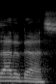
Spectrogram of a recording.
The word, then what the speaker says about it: Adidas: Americans call it Adidas. Yeah. Incorrect. It's Adidas. Or it is. So or maybe Lüt Crate is actually pronounced Lüt Crate, and they're like, finally, somebody gets it.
